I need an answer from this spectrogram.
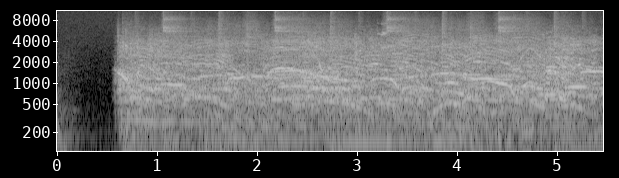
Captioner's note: partygoers chatting; loud music playing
